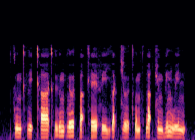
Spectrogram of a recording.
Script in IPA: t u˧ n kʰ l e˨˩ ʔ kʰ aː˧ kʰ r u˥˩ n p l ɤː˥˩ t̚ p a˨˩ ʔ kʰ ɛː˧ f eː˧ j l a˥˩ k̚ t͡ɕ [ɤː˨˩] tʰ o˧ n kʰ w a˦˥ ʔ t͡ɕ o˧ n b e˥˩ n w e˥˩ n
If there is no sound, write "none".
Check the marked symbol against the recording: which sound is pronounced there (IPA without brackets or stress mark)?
ɤː˨˩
